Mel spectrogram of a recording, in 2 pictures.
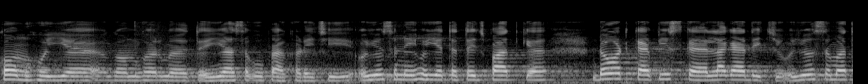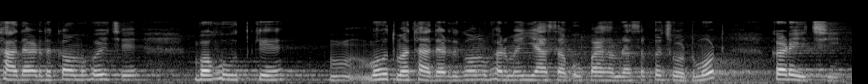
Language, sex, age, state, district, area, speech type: Maithili, female, 60+, Bihar, Supaul, rural, spontaneous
